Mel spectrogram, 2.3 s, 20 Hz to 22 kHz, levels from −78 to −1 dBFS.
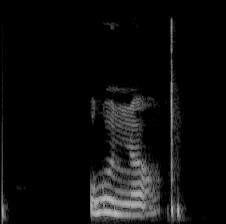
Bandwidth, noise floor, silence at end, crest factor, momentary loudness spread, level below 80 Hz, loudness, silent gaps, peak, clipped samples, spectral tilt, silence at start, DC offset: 16.5 kHz; -86 dBFS; 0.45 s; 28 dB; 6 LU; -72 dBFS; -29 LUFS; none; -4 dBFS; under 0.1%; -4.5 dB/octave; 0.05 s; under 0.1%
